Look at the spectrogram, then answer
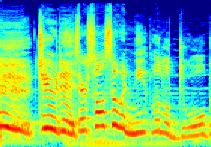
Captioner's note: gasps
